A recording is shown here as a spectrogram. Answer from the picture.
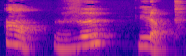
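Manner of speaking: "Enveloppe" softly broken into three slow syllables. Shown as a demonstration. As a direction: recap "Enveloppe" slowly, each syllable apart. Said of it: "dans la deuxième syllabe".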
